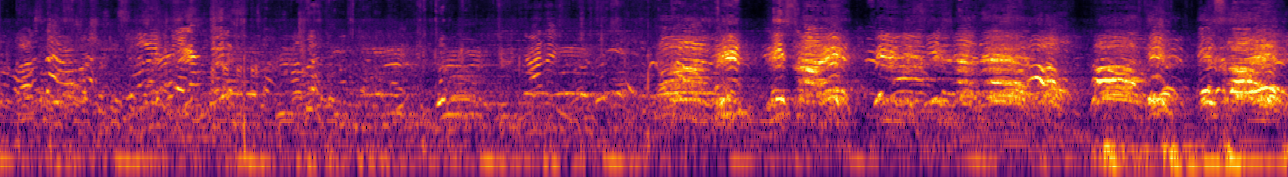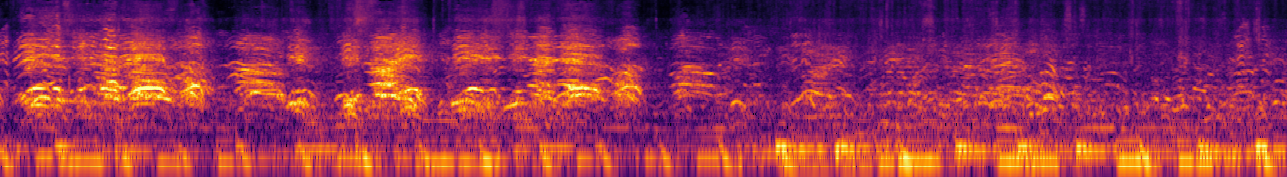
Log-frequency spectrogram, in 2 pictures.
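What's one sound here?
A large crowd of men, women and children chants and shouts outdoors.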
